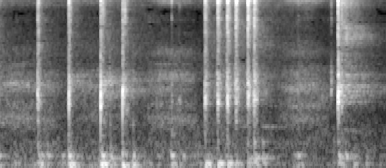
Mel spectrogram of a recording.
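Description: A toy truck's plastic side mirrors are snapped back into place, giving a few sharp, close clicks and taps over faint low handling noise.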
